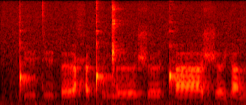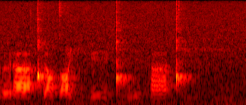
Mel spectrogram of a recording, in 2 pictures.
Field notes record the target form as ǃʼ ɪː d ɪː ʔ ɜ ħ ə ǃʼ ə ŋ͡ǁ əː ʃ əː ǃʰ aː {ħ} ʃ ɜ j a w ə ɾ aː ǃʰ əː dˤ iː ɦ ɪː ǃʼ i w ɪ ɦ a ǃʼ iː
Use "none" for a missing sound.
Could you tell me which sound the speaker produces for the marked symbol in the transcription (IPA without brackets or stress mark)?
none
